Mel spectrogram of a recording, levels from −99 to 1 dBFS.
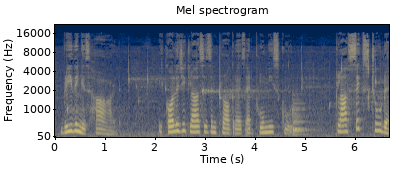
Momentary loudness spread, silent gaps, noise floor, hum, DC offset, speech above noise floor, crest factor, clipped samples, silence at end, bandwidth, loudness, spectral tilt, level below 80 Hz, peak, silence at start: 20 LU; none; -48 dBFS; none; under 0.1%; 21 dB; 18 dB; under 0.1%; 0 s; 16.5 kHz; -27 LUFS; -4.5 dB/octave; -56 dBFS; -10 dBFS; 0 s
